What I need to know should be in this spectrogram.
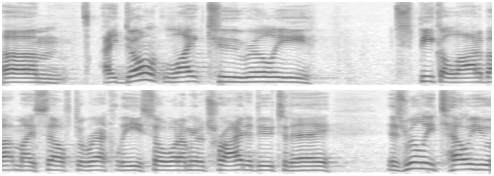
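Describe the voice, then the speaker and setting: The speech has a Midwestern American accent and fairly even intonation. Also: man. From St. Louis area, Missouri. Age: 60s. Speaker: former pro athlete and author. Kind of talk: testimony talk. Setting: stage with audience. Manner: casual.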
